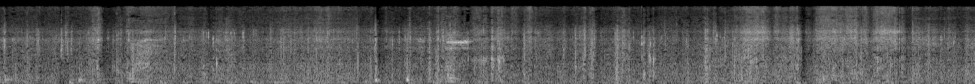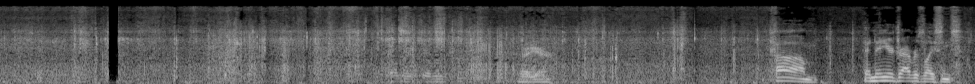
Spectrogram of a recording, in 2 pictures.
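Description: A man speaks calmly nearby, heard close up.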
